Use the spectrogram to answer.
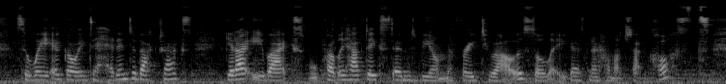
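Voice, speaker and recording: Faint music plays in the background as a woman speaks. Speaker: travel vlogger. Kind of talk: casual vlog chat. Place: home room. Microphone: phone near.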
